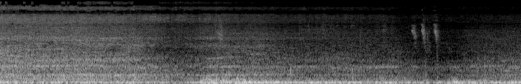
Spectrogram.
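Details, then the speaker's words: OBS Ford F-150 at idle: low rumble that sags and surges unevenly as if about to stall, also skips while driving to a stop; rough idle, owner suspects idle air control valve or fuel system. "you guys can hear that truck is struggling to idle, and it even does it while I'm driving as well. When you're going to a red light, it'll just jump and skip and all sorts of stuff."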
